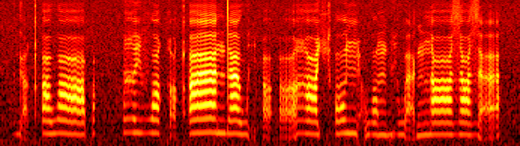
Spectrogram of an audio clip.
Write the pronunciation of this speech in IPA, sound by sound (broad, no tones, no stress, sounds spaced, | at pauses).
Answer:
ɡ a̰ qʼ ɑ w ɑː p | ʁ i v ɔ q ɔ̰ qʼ aː n d aː w ḭ ʔ ɑ̰ ʔ ɑ̰ ʁ ɑː ç ʔ ɔ ɲ ɑ̰ w ɔ m b i w a̰ ɡ n ɑː z ɑ z a̰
